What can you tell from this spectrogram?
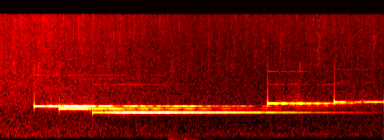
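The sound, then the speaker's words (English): Steady rain hisses throughout in Los Angeles, a continuous wash of falling drops, while a few long, sustained musical tones rise and shift in pitch over it. No one speaks. “Well, it was raining in Los Angeles again.”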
